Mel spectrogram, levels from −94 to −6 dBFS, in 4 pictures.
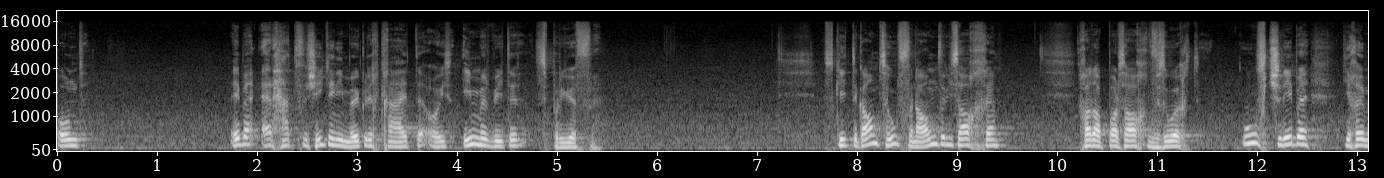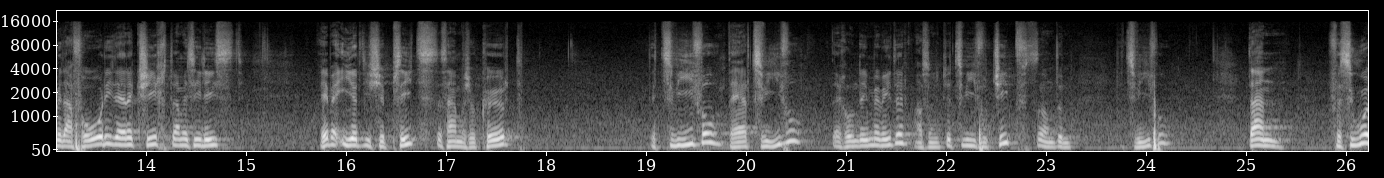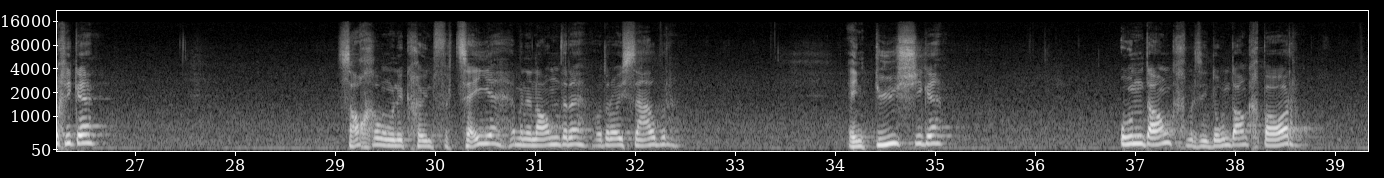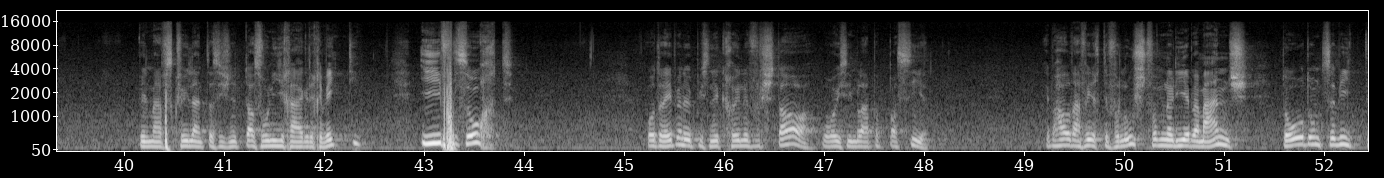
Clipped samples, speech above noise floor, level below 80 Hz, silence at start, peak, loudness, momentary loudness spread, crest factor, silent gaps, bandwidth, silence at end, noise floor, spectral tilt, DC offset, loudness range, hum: under 0.1%; 27 dB; -52 dBFS; 0 s; -4 dBFS; -24 LUFS; 12 LU; 20 dB; none; 16 kHz; 0 s; -50 dBFS; -6 dB/octave; under 0.1%; 6 LU; none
